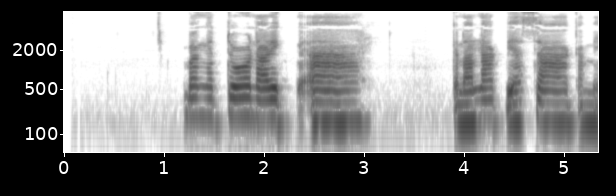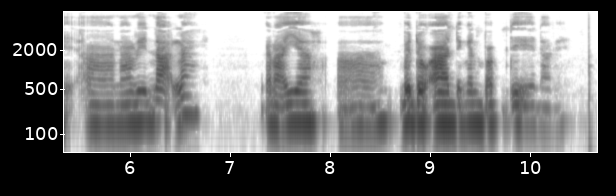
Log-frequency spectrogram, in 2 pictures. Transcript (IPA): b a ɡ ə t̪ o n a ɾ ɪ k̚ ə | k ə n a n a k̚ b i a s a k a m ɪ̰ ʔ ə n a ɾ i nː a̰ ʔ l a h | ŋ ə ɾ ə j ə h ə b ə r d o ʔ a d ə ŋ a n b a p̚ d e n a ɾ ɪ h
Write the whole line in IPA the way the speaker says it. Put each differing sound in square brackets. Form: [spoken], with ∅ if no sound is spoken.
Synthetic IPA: b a [ŋ] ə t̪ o n a ɾ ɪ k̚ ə | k ə n a n a k̚ b i a s a k a m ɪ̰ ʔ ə n a ɾ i [n] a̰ ʔ l a h | ŋ ə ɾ [a] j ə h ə b ə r d o ʔ a d ə ŋ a n b a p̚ d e n a ɾ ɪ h

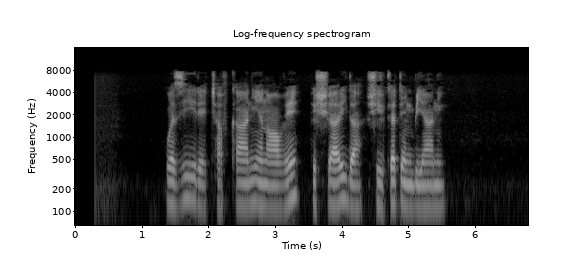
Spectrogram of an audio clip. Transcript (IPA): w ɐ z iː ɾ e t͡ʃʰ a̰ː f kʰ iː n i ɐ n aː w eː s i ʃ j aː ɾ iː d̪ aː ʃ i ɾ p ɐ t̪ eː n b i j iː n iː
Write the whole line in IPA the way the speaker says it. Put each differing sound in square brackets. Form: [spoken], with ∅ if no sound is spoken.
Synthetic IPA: w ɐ z iː ɾ e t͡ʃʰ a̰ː f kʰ [aː] n i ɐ n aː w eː [h] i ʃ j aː ɾ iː d̪ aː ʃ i ɾ [k] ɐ t̪ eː n b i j [aː] n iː

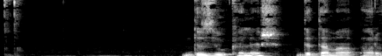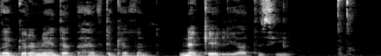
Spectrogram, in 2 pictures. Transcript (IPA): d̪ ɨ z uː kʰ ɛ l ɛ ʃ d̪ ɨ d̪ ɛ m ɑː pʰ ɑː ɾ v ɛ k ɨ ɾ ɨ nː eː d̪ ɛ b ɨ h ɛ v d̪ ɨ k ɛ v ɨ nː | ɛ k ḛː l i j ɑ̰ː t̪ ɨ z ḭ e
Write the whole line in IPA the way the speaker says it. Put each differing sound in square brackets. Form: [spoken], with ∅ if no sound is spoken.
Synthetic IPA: d̪ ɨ z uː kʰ ɛ l ɛ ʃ d̪ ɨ d̪ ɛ m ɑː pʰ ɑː ɾ v ɛ k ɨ ɾ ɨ [n] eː d̪ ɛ b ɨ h ɛ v d̪ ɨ [kʰ] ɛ v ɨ nː | ɛ k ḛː l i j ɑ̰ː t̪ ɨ z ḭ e

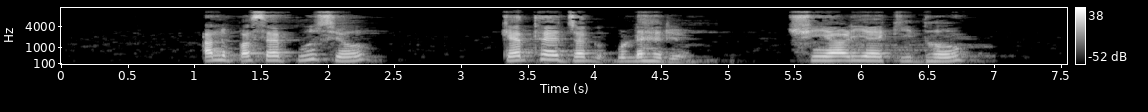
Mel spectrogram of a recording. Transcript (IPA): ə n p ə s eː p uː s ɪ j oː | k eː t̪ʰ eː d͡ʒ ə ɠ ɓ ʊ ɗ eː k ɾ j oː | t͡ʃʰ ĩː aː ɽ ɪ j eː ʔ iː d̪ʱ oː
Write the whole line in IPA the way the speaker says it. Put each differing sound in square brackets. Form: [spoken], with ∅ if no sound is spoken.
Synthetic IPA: ə n p ə s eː p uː s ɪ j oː | k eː t̪ʰ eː d͡ʒ ə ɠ ɓ ʊ ɗ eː [∅] ɾ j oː | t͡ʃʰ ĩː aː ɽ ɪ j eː [k] iː d̪ʱ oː

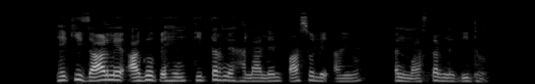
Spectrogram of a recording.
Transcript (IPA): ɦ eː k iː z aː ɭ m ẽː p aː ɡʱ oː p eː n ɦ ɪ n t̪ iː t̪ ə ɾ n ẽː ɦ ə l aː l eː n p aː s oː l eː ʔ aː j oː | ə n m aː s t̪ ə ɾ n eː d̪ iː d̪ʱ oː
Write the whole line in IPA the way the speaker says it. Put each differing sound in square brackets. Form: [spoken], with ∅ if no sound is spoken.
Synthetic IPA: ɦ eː k iː z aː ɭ m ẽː [ʔ] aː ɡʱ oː p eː [∅] ɦ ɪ n t̪ iː t̪ ə ɾ n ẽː ɦ ə l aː l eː n p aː s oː l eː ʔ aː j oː | ə n m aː s t̪ ə ɾ n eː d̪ iː d̪ʱ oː

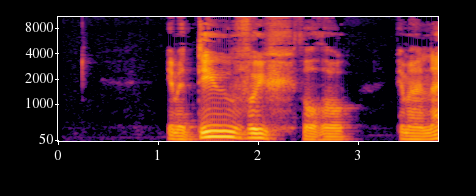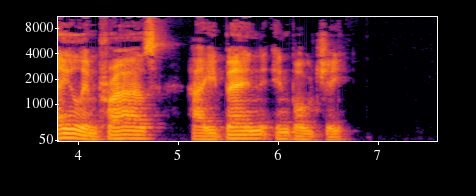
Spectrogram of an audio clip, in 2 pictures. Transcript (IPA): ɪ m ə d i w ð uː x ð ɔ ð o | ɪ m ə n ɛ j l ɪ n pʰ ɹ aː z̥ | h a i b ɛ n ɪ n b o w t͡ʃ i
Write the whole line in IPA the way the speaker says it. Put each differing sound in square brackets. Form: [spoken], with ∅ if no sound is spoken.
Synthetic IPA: ɪ m ə d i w [v] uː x ð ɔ ð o | ɪ m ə n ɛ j l ɪ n pʰ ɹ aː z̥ | h a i b ɛ n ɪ n b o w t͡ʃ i

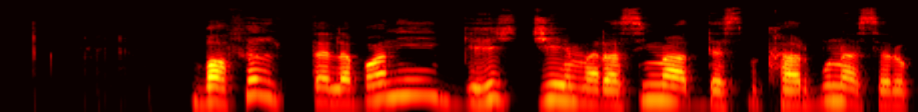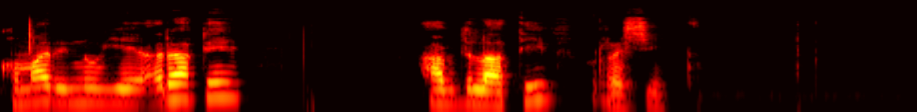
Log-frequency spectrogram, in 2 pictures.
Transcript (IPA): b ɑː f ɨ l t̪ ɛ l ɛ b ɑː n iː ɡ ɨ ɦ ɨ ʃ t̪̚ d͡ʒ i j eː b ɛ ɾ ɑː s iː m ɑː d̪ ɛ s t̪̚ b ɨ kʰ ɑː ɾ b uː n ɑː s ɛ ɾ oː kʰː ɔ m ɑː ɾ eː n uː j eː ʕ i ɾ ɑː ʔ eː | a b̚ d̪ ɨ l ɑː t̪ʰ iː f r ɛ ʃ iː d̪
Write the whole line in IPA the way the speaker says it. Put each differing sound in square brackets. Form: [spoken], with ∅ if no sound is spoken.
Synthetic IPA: b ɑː f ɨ l t̪ ɛ l ɛ b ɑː n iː ɡ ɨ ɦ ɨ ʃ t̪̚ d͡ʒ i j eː [m] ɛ ɾ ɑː s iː m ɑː d̪ ɛ s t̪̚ b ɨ kʰ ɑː ɾ b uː n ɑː s ɛ ɾ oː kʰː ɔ m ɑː ɾ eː n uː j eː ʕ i ɾ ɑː [q] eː | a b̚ d̪ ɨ l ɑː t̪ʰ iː f r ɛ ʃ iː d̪

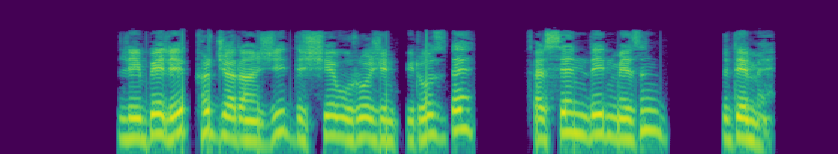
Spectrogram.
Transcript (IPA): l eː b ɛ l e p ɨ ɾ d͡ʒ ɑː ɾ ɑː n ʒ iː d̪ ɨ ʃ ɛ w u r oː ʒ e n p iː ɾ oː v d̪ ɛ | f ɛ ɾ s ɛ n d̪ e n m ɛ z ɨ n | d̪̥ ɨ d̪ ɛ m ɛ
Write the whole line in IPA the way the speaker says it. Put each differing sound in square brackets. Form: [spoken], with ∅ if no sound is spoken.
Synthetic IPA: l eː b ɛ l e [pʰ] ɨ ɾ d͡ʒ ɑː ɾ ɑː n ʒ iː d̪ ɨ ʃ ɛ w u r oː ʒ e n p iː ɾ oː [z] d̪ ɛ | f ɛ ɾ s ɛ n d̪ e n m ɛ z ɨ n | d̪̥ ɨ d̪ ɛ m ɛ

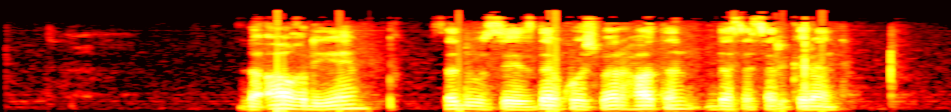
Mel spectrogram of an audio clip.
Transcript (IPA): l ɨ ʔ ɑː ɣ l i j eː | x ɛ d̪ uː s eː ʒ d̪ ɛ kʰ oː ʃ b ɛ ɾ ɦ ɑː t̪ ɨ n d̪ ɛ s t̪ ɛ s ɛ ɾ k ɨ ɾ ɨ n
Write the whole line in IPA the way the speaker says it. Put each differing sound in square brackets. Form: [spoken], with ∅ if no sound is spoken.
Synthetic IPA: l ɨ ʔ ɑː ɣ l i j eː | [s] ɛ d̪ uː s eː [z] d̪ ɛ kʰ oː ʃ b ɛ ɾ ɦ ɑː t̪ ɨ n d̪ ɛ s t̪ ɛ s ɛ ɾ k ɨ ɾ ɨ n

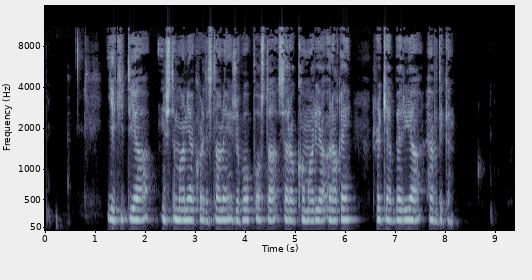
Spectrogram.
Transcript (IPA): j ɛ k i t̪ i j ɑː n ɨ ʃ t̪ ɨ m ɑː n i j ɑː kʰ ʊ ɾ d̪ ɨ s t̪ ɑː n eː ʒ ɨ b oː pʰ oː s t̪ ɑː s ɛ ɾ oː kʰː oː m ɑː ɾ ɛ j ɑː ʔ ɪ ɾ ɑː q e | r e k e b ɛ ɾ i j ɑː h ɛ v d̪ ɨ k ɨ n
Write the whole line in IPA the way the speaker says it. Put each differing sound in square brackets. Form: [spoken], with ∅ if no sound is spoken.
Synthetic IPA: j ɛ k i t̪ i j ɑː n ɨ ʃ t̪ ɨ m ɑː n i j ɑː kʰ ʊ ɾ d̪ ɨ s t̪ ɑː n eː ʒ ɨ b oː pʰ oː s t̪ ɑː s ɛ ɾ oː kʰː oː m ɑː ɾ [i] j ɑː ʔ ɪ ɾ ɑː q e | r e k [ɛ] b ɛ ɾ i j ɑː h ɛ v d̪ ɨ k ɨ n

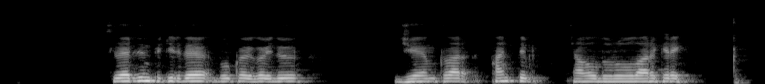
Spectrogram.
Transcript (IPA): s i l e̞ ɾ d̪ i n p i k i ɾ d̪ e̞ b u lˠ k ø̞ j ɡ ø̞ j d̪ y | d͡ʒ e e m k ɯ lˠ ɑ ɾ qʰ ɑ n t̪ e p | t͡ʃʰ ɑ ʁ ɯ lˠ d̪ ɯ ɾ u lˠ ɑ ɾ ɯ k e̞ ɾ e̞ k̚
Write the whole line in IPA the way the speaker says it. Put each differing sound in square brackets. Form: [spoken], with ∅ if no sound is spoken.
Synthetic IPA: s i l e̞ ɾ d̪ i n p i k i ɾ d̪ e̞ b u lˠ k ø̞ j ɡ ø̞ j d̪ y | d͡ʒ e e m k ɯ lˠ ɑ ɾ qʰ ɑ n t̪ [i] p | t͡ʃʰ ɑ ʁ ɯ lˠ d̪ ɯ ɾ [uː] lˠ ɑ ɾ ɯ k e̞ ɾ e̞ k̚

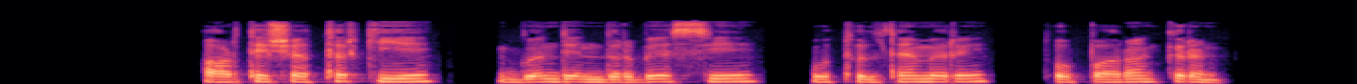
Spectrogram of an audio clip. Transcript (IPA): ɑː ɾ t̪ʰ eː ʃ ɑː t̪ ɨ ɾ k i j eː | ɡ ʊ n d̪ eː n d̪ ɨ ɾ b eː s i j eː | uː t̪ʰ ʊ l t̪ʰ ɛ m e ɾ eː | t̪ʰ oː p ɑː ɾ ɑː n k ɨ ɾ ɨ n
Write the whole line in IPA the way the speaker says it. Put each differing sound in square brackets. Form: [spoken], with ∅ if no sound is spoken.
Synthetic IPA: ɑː ɾ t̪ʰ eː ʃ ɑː [t̪ʰ] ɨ ɾ k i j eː | ɡ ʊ n d̪ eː n d̪ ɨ ɾ b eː s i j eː | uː t̪ʰ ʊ l t̪ʰ ɛ m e ɾ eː | t̪ʰ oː p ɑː ɾ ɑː n k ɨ ɾ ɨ n

